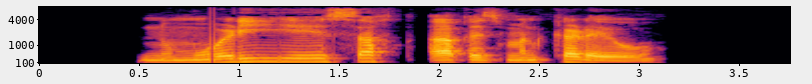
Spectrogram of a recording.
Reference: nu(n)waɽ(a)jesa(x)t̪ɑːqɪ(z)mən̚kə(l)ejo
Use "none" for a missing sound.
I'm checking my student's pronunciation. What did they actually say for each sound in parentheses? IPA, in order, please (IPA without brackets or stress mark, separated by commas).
m, i, x, z, ɽ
